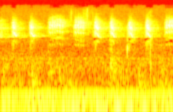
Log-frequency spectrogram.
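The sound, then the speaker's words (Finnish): A sedge warbler sings a rapid series of repeated, buzzy chattering notes, about a dozen in quick rhythm, clear over a low constant hum. “Viikon luontoääni: Ruokokerttunen”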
